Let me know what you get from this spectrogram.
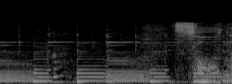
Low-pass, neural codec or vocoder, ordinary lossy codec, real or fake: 7.2 kHz; none; none; real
